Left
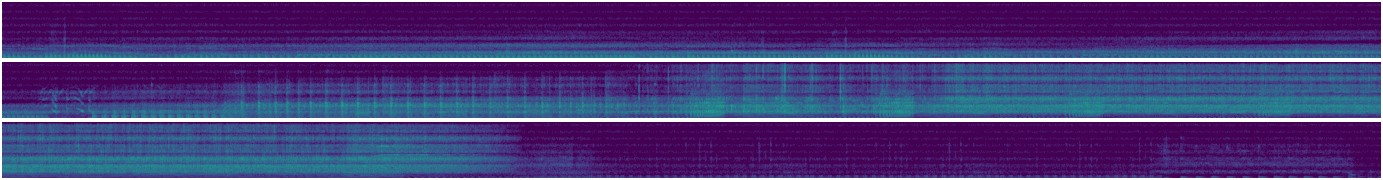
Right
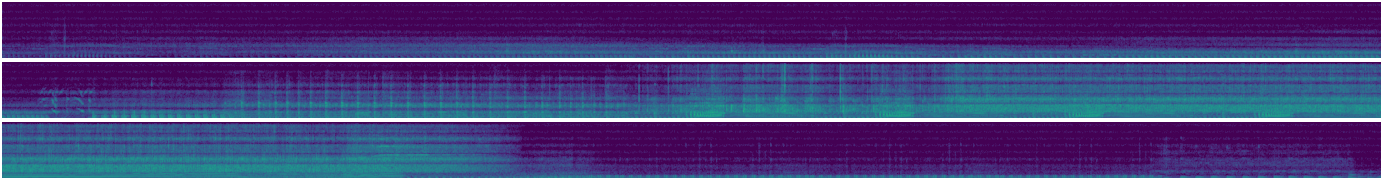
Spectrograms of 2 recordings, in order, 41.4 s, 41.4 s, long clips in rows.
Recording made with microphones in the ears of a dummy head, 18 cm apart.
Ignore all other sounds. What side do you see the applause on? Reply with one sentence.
You can hear the applause on the right.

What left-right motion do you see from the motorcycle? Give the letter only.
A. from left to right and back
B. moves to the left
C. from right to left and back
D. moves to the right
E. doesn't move
D.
